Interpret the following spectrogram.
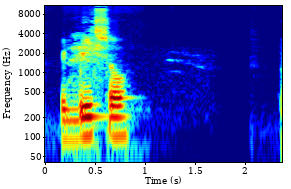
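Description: A man's voice speaking a couple of drawn-out syllables in the first second, then silence.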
